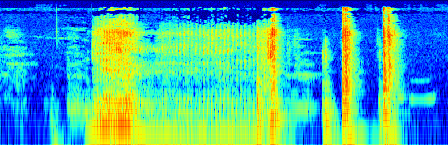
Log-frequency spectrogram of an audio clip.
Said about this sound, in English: Good, right, the doors are open, let's get out.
